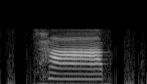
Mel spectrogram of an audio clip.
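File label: "caat3", Cantonese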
